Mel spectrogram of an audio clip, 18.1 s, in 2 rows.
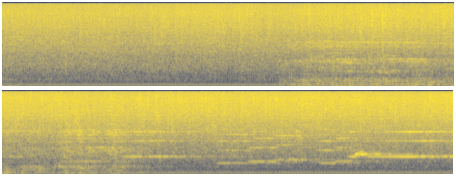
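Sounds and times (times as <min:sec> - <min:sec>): heavy rain on leaves: 0:00.0 - 0:18.0
low rumble: 0:05.2 - 0:12.5.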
